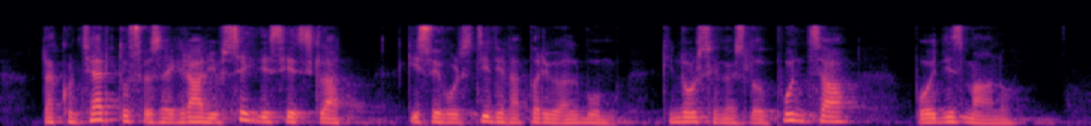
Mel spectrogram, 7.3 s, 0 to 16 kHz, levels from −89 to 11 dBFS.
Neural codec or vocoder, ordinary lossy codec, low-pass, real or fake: codec, 16 kHz, 2 kbps, X-Codec, WavLM features, trained on Multilingual LibriSpeech; none; 7.2 kHz; fake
